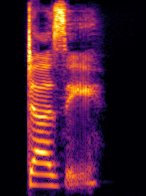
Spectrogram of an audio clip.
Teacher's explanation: Typically, you'll read, "Does he like it?" But the important thing here is that with the pronoun he, the h sound usually disappears in the question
